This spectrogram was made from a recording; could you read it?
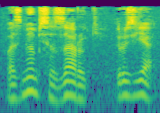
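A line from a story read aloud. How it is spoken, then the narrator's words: Trembling voice. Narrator (Russian): предложил Олег дрожащим голосом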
